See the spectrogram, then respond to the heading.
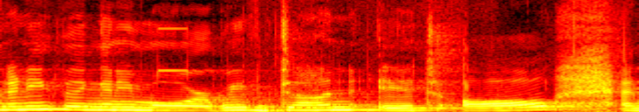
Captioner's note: timer beeps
